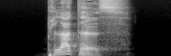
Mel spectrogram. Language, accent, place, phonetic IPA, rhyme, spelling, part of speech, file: German, Germany, Berlin, [ˈplatəs], -atəs, plattes, adjective, De-plattes.ogg
- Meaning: strong/mixed nominative/accusative neuter singular of platt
